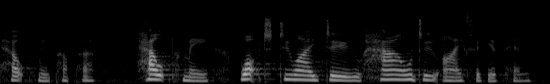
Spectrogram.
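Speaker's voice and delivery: pleading, begging, imploring. Reading a man's plea to Papa after he has wept: pleading. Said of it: "he pleaded".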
